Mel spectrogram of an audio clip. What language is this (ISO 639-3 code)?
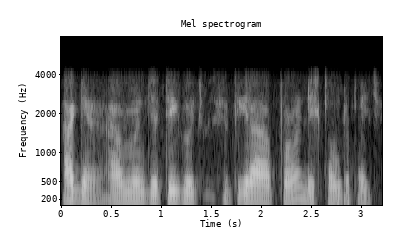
ori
